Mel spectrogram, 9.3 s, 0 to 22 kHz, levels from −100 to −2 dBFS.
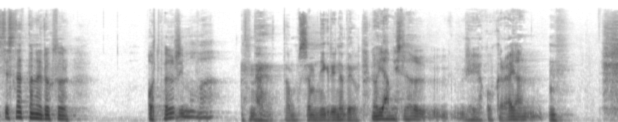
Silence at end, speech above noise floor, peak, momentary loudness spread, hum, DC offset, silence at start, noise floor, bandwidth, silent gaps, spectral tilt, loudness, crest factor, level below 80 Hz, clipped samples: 0 s; 38 dB; -12 dBFS; 14 LU; none; under 0.1%; 0 s; -70 dBFS; 16.5 kHz; none; -5.5 dB/octave; -33 LUFS; 20 dB; -50 dBFS; under 0.1%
